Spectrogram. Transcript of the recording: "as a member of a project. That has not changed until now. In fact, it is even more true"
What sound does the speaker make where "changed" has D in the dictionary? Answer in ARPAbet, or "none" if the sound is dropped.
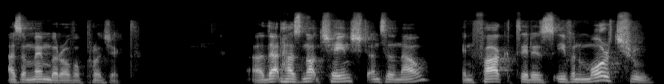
D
